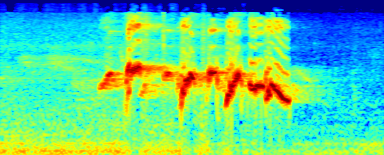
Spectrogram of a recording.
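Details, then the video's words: Red-whiskered bulbul, song for training caged birds or trapping: one brief phrase of quick liquid warbled notes lasting about a second, ending on a downward slur, over faint low background hum. "Siêu tiếng chim Chào mào hay. Luyện giọng chim nhà hoặc đi bẫy rất hiệu quả"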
